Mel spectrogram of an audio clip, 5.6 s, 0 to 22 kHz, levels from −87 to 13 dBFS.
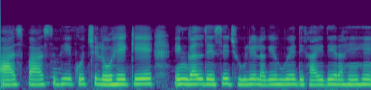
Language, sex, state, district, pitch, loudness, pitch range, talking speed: Hindi, female, Haryana, Rohtak, 190 Hz, -15 LUFS, 185-195 Hz, 150 wpm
